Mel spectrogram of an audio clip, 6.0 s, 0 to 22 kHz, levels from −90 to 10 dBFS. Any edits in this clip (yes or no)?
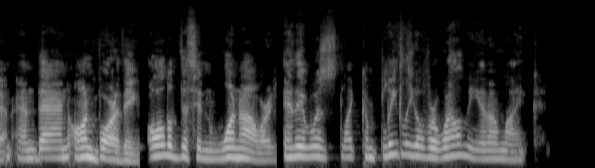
yes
